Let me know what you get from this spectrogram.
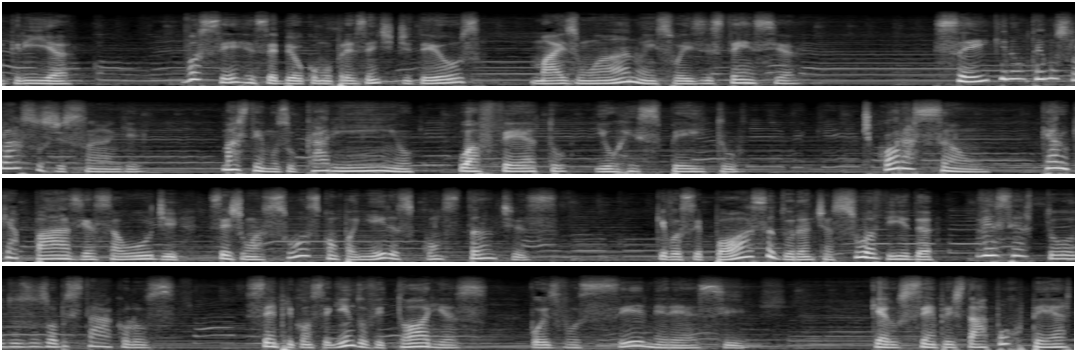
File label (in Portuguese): Telemensagem Aniversário Enteada, Voz Feminina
